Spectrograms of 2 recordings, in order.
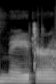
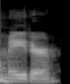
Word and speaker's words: Matter: It stars Niall Mater, even though his last name looks like Matter, but it's not. It's Mater, like the truck.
